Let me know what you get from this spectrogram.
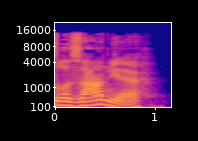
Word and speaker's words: lasagna: He is in fact talking about he is talking about the way that you pronounce lasagna. You pronounce lasagna without the G, but when you spell lasagna, there's a G. So the G is silent.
